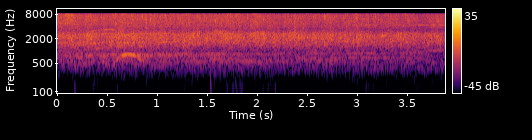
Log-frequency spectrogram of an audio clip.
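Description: Sustained audience applause, a dense, even wash of many hands clapping for about four seconds at steady loudness, with no one speaking over it.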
